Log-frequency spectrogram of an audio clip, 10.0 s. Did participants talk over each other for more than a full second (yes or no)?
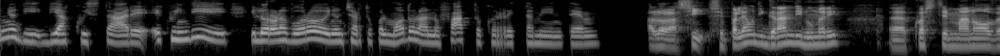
no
